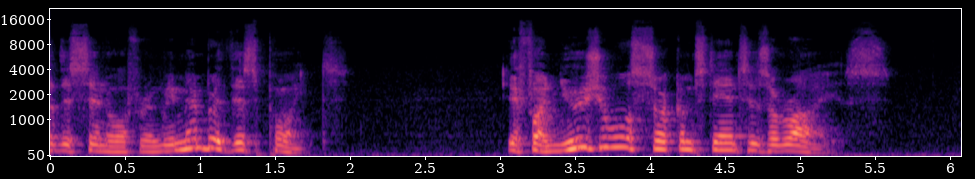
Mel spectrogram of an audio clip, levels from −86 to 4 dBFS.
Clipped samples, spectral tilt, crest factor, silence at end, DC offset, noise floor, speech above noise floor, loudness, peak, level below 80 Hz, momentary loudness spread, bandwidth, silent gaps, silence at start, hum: under 0.1%; -6 dB/octave; 18 dB; 0.55 s; under 0.1%; -61 dBFS; 36 dB; -25 LUFS; -8 dBFS; -60 dBFS; 15 LU; 13.5 kHz; none; 0 s; none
